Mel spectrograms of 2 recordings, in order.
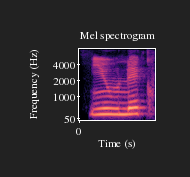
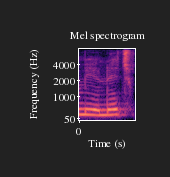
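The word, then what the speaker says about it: Munich: म्यूनिक बोलो म्यूनिच बोलो कोई फर्क नहीं पड़ता, बस स्पेलिंग याद होनी चाहिए।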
